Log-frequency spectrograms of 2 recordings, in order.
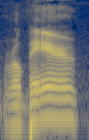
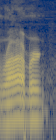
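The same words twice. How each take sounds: First: The name is said with a fancier, flashier pronunciation. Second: The name is said the ordinary, plain way. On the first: This version gives the name some style. "A little flair to it" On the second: This is the usual, dull version of the name. "because it's kind of boring"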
